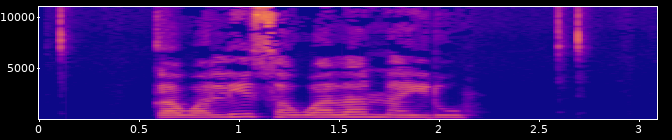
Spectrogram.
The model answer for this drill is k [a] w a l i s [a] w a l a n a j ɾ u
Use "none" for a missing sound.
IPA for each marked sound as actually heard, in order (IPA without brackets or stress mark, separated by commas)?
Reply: a, a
